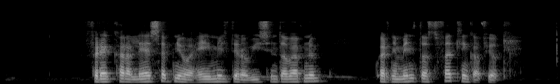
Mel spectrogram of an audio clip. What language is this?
Icelandic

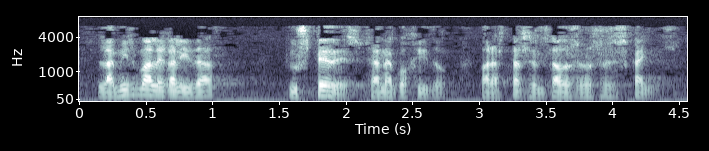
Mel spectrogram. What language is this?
Spanish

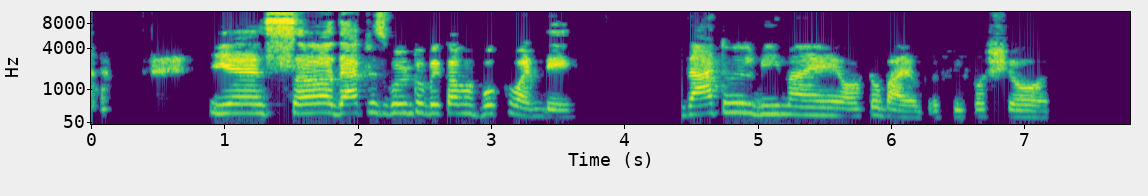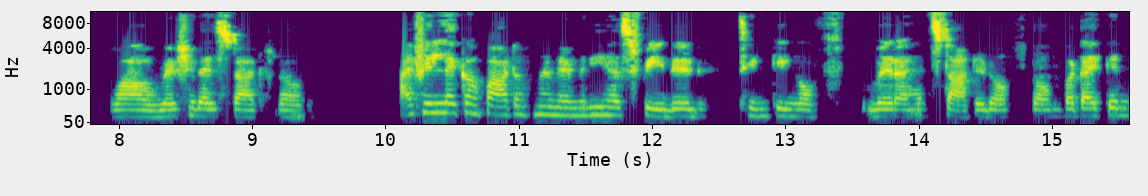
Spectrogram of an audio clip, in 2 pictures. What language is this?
English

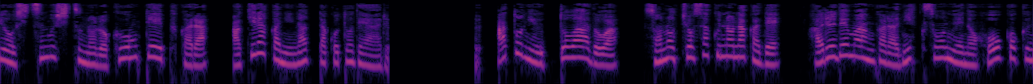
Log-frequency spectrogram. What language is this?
Japanese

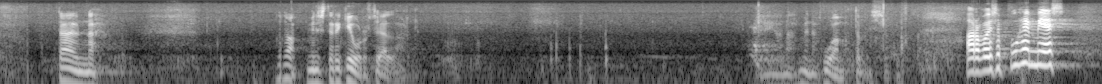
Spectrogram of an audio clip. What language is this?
Finnish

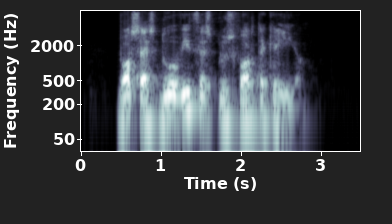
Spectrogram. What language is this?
Interlingua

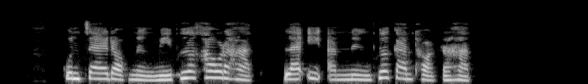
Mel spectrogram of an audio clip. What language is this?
Thai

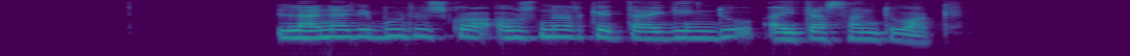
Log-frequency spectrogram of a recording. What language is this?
Basque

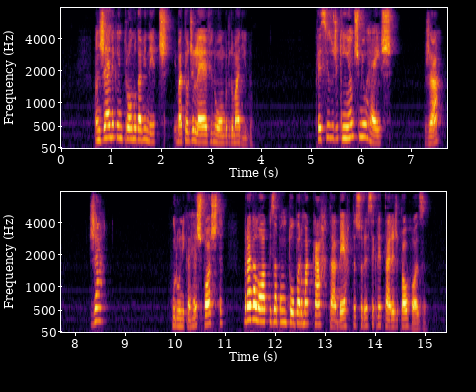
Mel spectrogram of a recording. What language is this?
Portuguese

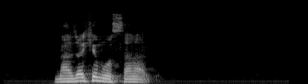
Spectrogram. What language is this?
Persian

